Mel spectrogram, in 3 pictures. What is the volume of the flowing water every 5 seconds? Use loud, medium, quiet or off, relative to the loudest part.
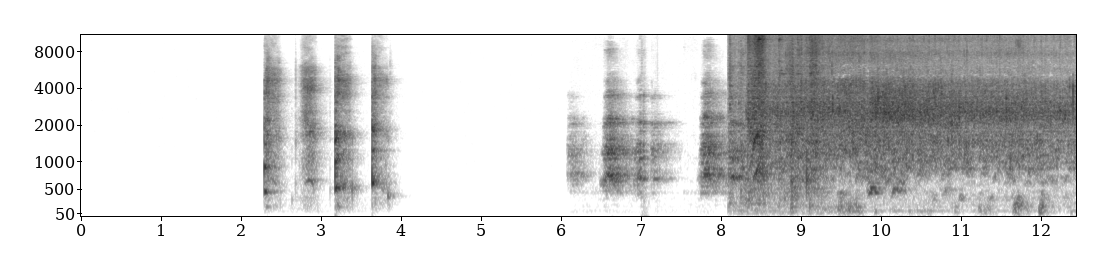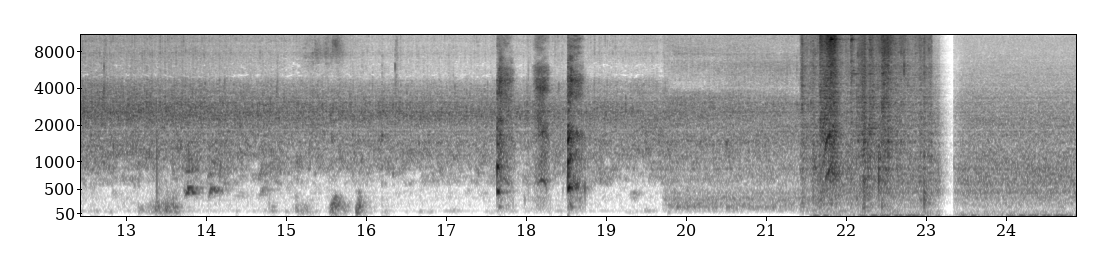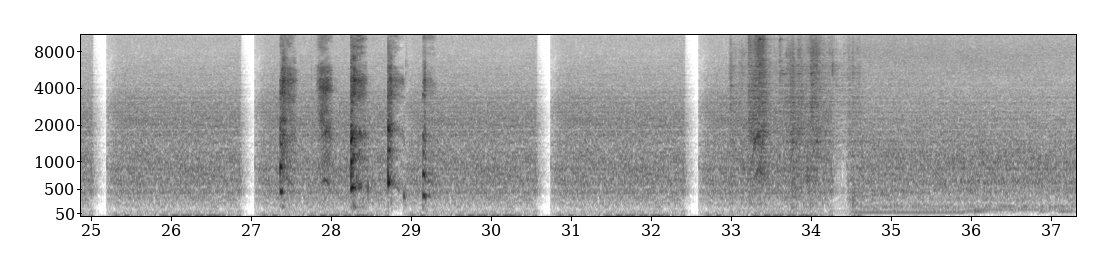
off, loud, loud, medium, medium, medium, medium, medium.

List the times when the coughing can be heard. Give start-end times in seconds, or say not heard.
2.2-3.9, 17.6-18.8, 27.4-29.2.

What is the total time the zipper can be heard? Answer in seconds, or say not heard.
5 s.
